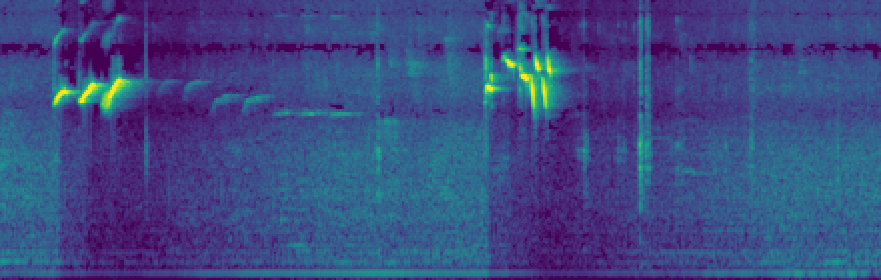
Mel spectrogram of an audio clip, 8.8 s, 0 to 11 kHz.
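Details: Papa-capim seedeater singing the 'tui' style in 2020: three bright upswept whistles, a trailing soft note, then after a pause a quick cluster of higher, twittering notes.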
